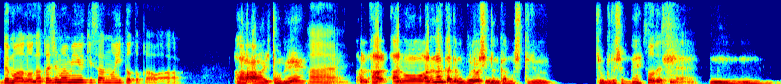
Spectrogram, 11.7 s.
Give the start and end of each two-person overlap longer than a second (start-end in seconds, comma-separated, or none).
none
